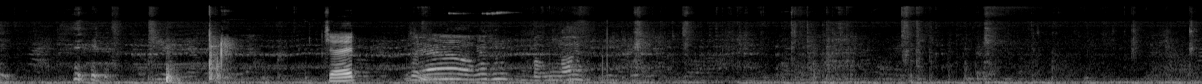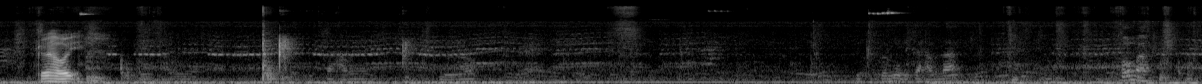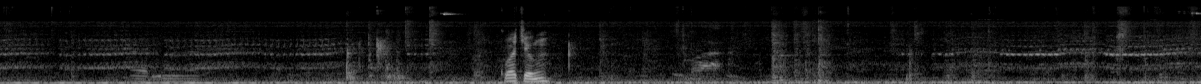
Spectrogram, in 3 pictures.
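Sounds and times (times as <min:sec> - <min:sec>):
billiard balls clicking: 0:01.8 - 0:03.3, 0:13.1 - 0:16.4, 0:25.9 - 0:28.7
billiard balls clicking together: 0:14.4 - 0:16.4.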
